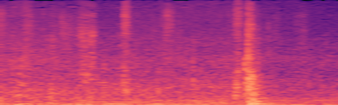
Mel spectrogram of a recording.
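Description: A car door thuds shut against the low, steady rumble of an engine, with a few lighter clicks and knocks before it, as the car sets off to drive out of Brno into the mountains; no voices.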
